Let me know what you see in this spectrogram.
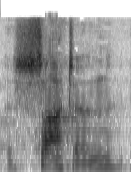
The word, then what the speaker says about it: Satan: Satan is actually the first syllable that's emphasized.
